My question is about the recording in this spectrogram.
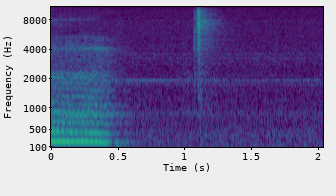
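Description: A woman's drawn-out hesitation hum while she searches for a name, ending about half a second in; then a quiet room with one faint click about a second in.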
